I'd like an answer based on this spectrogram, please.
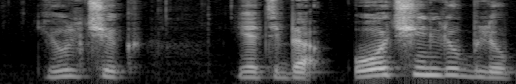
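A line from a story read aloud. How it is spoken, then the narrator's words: Whispering. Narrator (Russian): прошептал Федор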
